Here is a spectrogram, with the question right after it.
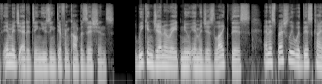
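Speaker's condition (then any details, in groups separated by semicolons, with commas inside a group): No condition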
